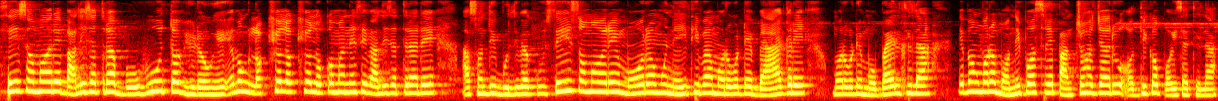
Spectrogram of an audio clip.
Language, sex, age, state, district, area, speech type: Odia, female, 60+, Odisha, Jajpur, rural, spontaneous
